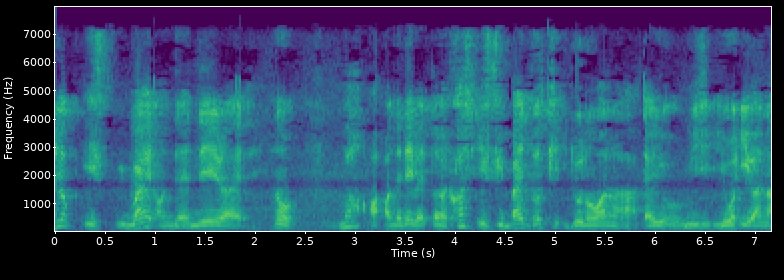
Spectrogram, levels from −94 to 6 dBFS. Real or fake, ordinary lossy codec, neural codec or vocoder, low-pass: real; AAC, 32 kbps; none; 7.2 kHz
